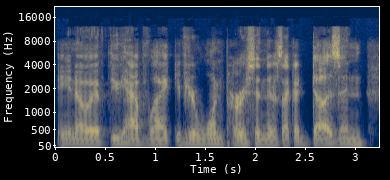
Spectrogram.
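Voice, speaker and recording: A man's voice: medium pitch, monotone, brisk, a little mellow, no echo. A man in his twenties with an Alabama Southern accent talks in a medium register. He is an enthusiastic interview guest with loose, slangy, conversational phrasing. The sound is dry, with no room to it. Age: 20s. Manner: enthusiastic, informal slangy talk. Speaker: guest, actor and stage combat student. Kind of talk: casual interview chat.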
